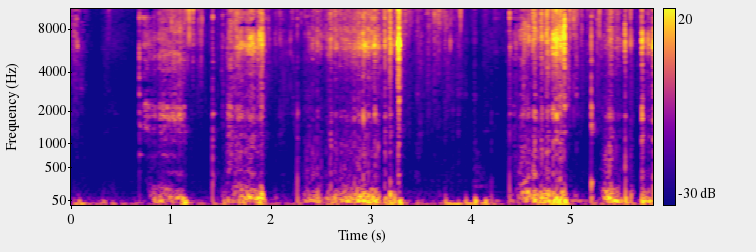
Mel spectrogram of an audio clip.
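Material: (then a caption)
Soap. A blade scrapes crumbly flakes off the end of a solid, dry white bar of soap. Repeated dry, gritty scraping and crunching strokes are heard, with short pauses between them and a strong low-end thump beneath the rasp.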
